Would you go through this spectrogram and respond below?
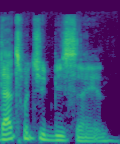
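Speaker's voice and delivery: normal talking voice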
